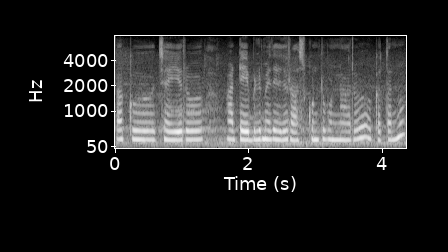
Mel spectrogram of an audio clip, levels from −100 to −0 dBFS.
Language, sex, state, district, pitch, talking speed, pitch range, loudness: Telugu, female, Andhra Pradesh, Visakhapatnam, 235 Hz, 135 wpm, 230-245 Hz, -15 LUFS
